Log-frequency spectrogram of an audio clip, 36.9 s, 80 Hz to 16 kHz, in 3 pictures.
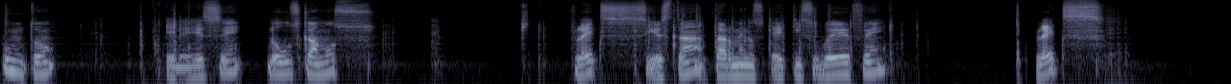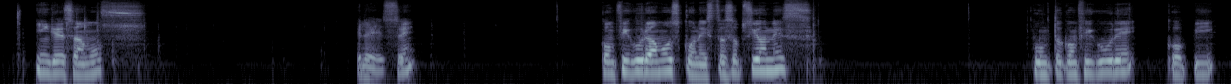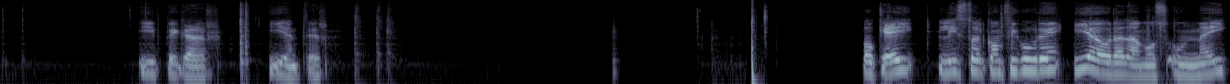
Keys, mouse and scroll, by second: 1.0-1.8 typing, 3.1 scroll up 1, 3.7-4.3 scroll up 2, 4.8-10.5 typing, 5.0-6.2 scroll up 1, 12.8-15.7 typing, 14.9 Return, 19.3-21.9 drag, 22.7 right click, 23.4 click, 25.8 click, 26.9 Return, 34.5 Down, 35.4-36.6 typing.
